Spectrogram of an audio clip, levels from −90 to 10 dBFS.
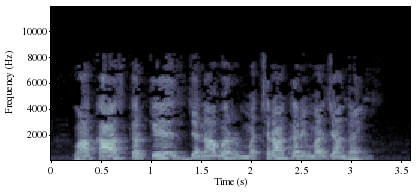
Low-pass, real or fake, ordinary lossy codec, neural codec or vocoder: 10.8 kHz; real; MP3, 32 kbps; none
